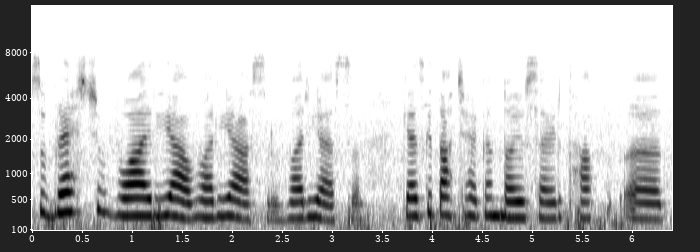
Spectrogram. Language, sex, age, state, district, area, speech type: Kashmiri, female, 30-45, Jammu and Kashmir, Pulwama, rural, spontaneous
